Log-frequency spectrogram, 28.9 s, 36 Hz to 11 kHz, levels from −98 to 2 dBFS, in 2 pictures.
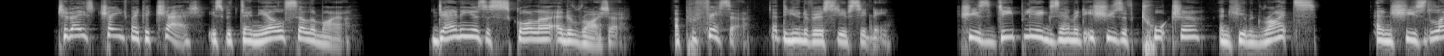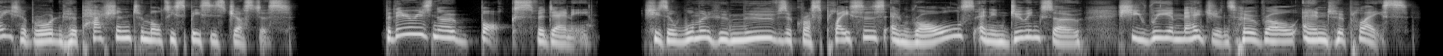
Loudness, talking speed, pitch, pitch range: -19 LUFS, 140 wpm, 195 Hz, 165-235 Hz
